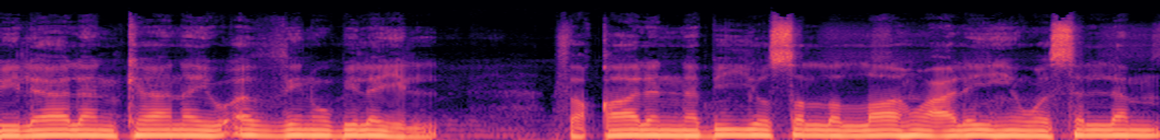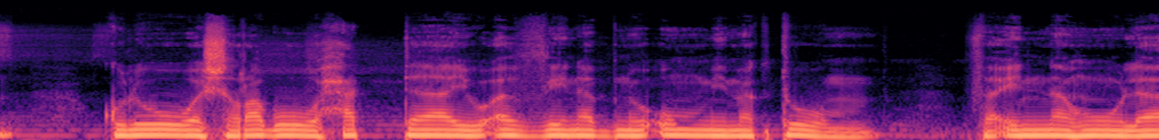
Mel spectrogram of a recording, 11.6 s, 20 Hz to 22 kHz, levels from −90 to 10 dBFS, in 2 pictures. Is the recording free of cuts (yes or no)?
yes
